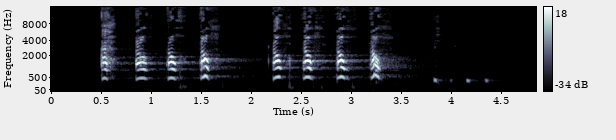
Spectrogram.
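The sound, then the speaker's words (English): A person imitates a seal's barking, with two quick sets of four loud, honking barks followed by four softer, shorter ones trailing off, with no other talk. “Bark like a seal.”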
